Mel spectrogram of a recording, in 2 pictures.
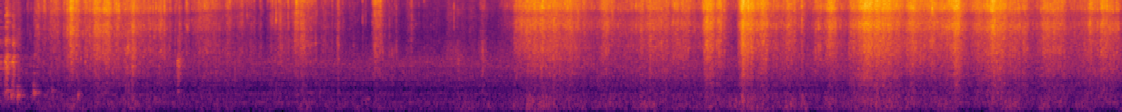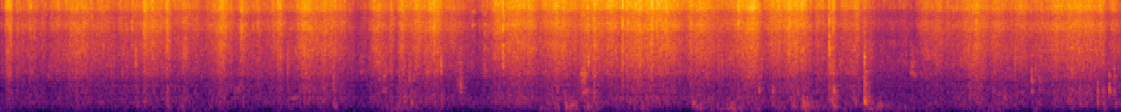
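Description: Thin plastic bags crinkling and rustling as a Pembroke Welsh corgi and a kitten tussle in and around them. Quieter at first, louder and busier from about six seconds in.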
